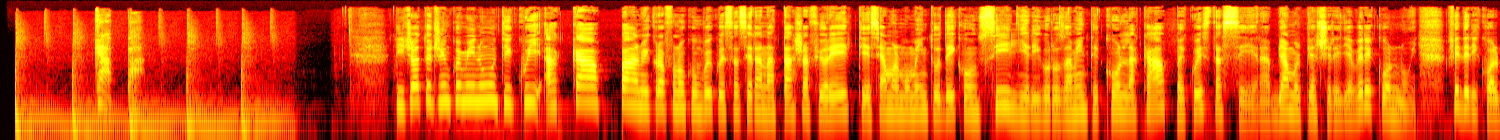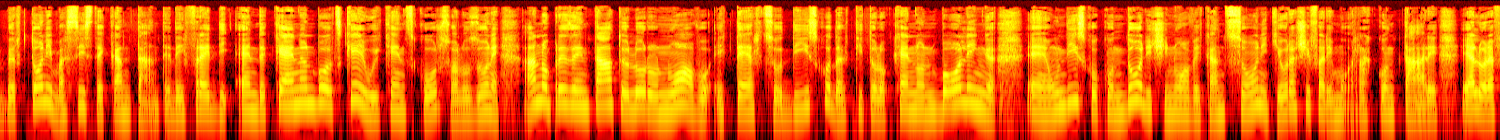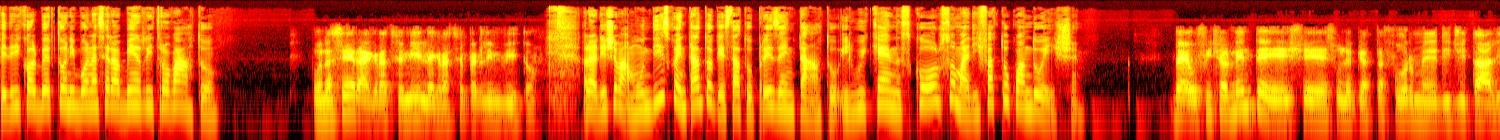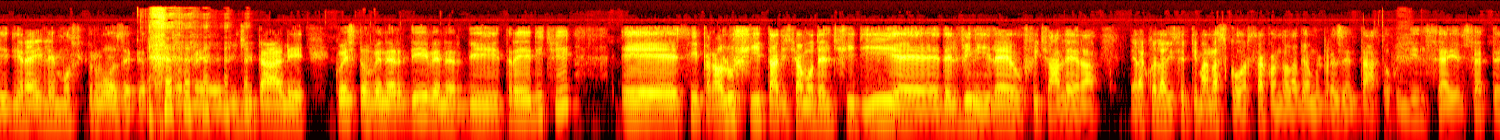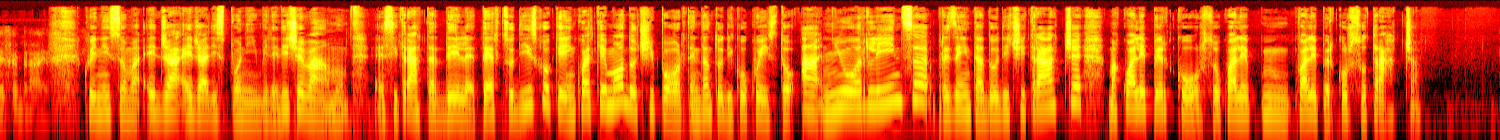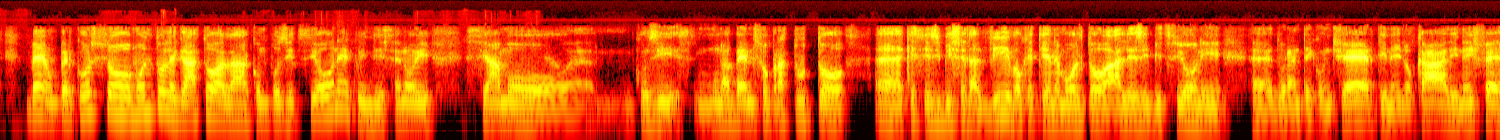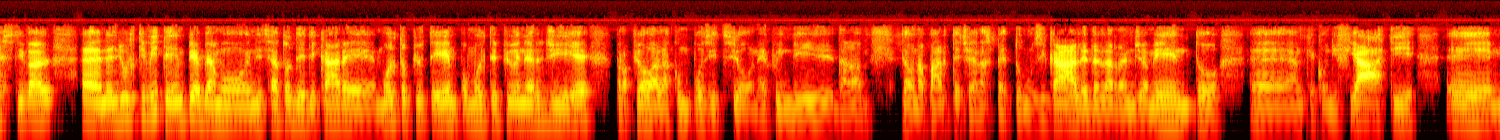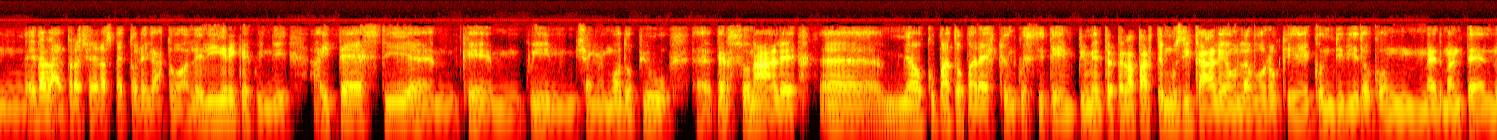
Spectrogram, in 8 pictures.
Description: Freddie & The Cannonballs ospiti negli studi di Rete Tre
